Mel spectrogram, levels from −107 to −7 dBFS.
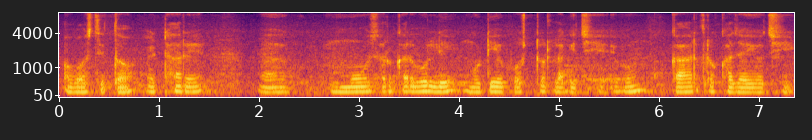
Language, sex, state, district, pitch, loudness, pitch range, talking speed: Odia, male, Odisha, Khordha, 130 Hz, -20 LUFS, 125-135 Hz, 90 wpm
